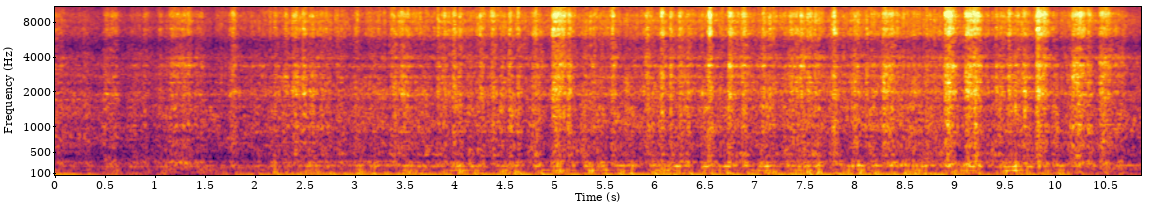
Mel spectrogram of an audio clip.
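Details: 1998 Sea-Doo GS 720 two-stroke personal watercraft: uneven idle with an irregular rattling tick about three per second over the low drone; owner asking what the strange noise is, source unknown.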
